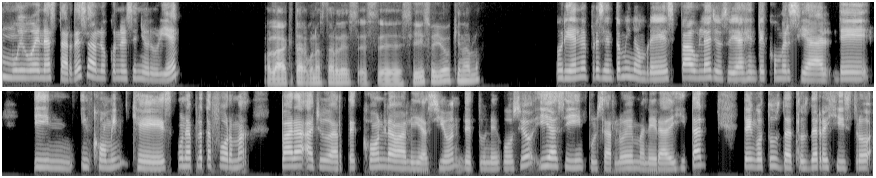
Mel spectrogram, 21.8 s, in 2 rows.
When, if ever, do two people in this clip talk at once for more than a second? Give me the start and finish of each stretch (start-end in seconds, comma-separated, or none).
none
